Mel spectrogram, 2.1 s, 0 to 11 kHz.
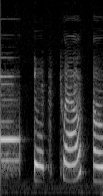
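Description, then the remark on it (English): A short electronic beep tone, then a clipped synthetic voice speaking in three brief bursts, clear, as a flying-saucer-shaped talking clock announces the time, 12:09 a.m., after its top button is pressed. “It has a button on the top that you press to announce the time”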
